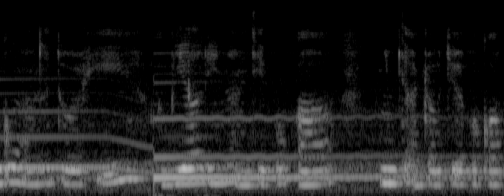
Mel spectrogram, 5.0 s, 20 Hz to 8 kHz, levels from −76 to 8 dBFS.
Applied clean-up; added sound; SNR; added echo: none; Guitar; 5 dB; reverberation time 0.2 s.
